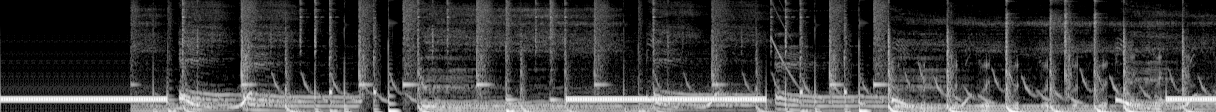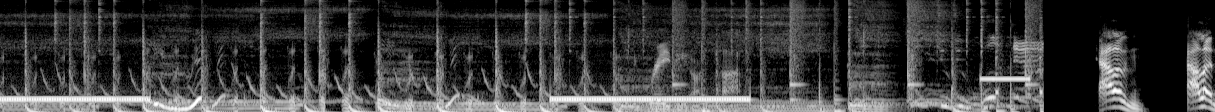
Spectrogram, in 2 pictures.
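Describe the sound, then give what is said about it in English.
A telephone rings over and over in evenly spaced electronic tones, going unanswered, with voices and busy background sound layered on top until it abruptly cuts off. “pick up the phone. Alan, it's important.”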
